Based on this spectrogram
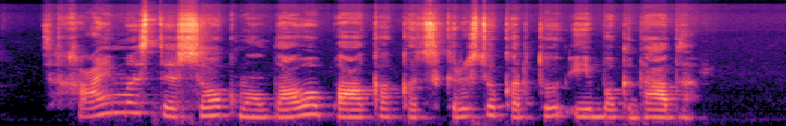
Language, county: Lithuanian, Kaunas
